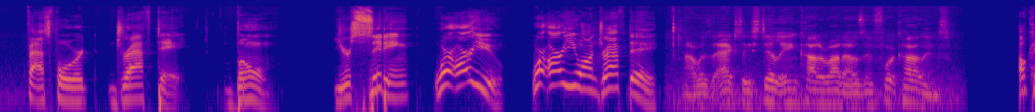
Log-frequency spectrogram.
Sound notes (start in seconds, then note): none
